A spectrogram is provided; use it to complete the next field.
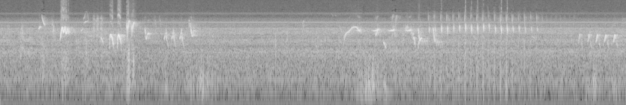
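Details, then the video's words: Two male common nightingales at Castor Hanglands near Peterborough in May sing in turn: varied whistles and sharp chirps, then a fast run of repeated notes, with steady low background hiss. "Nightingale Duet"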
